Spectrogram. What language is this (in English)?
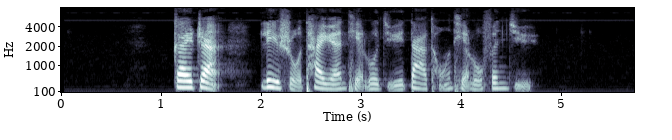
Chinese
